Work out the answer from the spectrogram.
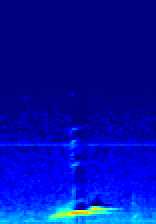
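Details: African grey parrot in a darkened room, performing unaware of the camera: a single clear whistle that slides upward and then holds steady for about half a second, with nothing else audible.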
